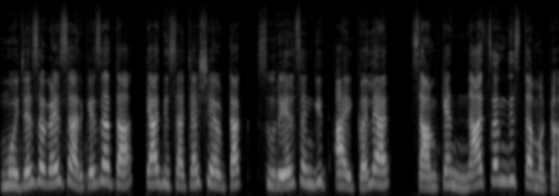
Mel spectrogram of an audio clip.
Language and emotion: Goan Konkani, happy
